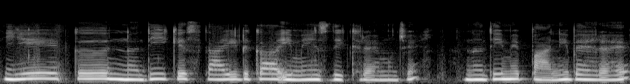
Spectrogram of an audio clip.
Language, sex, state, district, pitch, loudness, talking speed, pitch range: Hindi, female, Chhattisgarh, Raipur, 235 Hz, -12 LUFS, 150 wpm, 220-250 Hz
